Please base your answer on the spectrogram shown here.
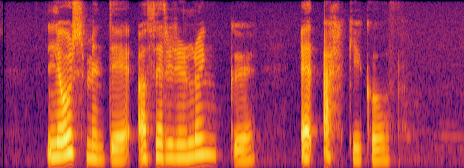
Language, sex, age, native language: Icelandic, female, 12, Icelandic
